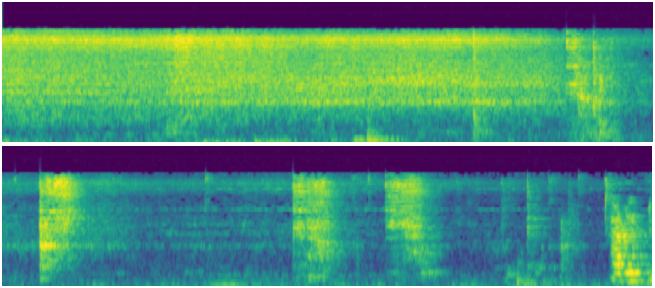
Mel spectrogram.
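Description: Water poured into a hot pan of vegetable khichuri, bursting into a loud, dense sizzle and hiss that slowly subsides, followed by intermittent stirring scrapes and bubbling, close up.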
